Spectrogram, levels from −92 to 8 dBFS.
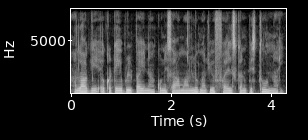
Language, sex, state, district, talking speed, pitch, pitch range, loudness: Telugu, female, Telangana, Mahabubabad, 140 wpm, 170 Hz, 165-180 Hz, -18 LUFS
